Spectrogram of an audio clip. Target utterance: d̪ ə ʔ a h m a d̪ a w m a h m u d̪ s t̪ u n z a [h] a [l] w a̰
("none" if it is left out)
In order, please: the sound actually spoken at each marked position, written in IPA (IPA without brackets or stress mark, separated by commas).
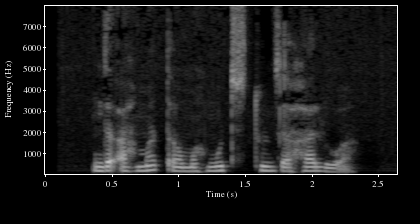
h, l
